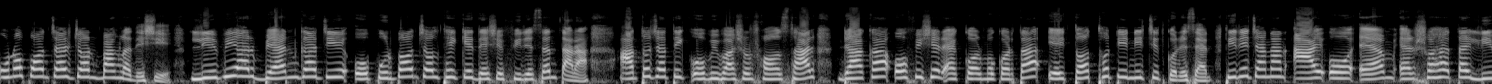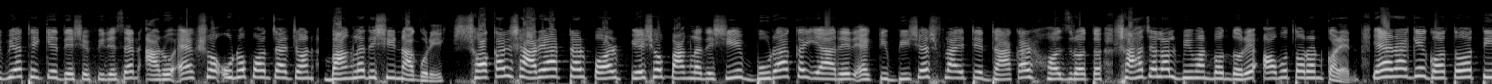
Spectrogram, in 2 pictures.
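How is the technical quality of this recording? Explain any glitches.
No glitches or technical faults are audible anywhere in the recording, so there is nothing to explain.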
